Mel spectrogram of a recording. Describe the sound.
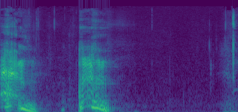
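Throat clearing in two short, rough, raspy bursts separated by a brief pause, with near silence after them and no talk.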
